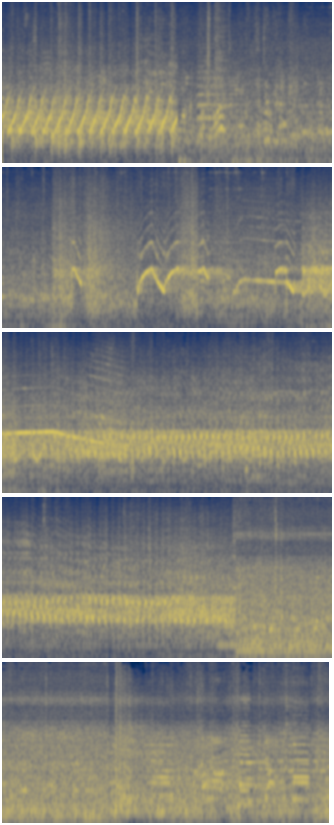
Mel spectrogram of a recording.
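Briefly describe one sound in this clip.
A crowd of men shouts and chants outdoors.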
